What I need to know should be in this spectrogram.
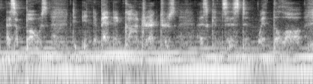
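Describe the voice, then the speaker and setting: Whispering in a soothing tone at a moderate pace over music in the background. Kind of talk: ASMR reading of political policy text. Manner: whispered; soft-spoken, soothing.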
